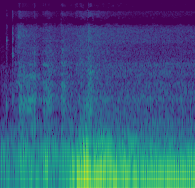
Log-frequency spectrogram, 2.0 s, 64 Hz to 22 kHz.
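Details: 1990 Honda CRX with refreshed B18C5 (valve job, new seals, S2000 fuel pump and injectors), first start after fuel pump priming: brief crank, catches right away and settles into a smooth, even idle; clean, healthy start.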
